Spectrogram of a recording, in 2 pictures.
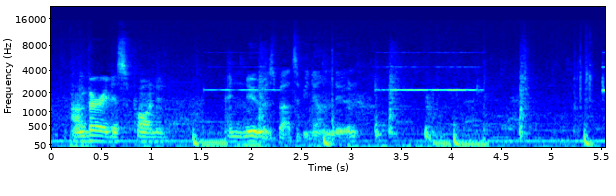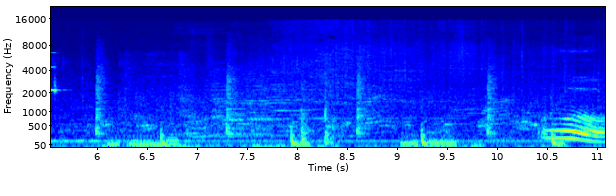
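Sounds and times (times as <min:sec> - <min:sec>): electronic oven timer beeping: 0:01.5 - 0:02.5, 0:03.2 - 0:04.4, 0:05.5 - 0:05.8.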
